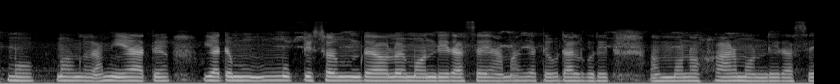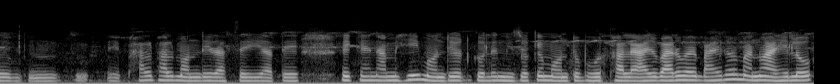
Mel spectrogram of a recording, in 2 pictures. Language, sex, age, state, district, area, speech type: Assamese, female, 60+, Assam, Udalguri, rural, spontaneous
